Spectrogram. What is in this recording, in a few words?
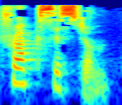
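"truck system", English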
